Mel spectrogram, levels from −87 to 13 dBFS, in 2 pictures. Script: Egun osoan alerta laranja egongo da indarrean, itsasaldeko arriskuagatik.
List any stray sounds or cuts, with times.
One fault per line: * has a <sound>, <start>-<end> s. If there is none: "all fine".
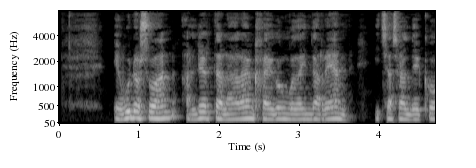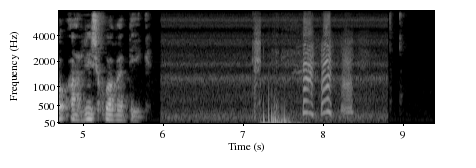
* has a laugh, 7.1-8.7 s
